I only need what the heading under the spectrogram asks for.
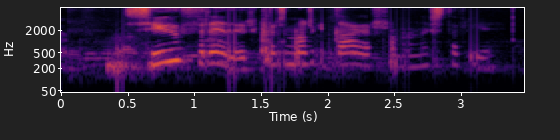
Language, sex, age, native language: Icelandic, female, 15, Icelandic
